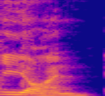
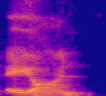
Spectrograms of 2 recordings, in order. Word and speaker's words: Aeon: You know, the book Dark Eon, and just so you know, as long as we're talking about mispronunciations, I'm going with Eon for two reasons. One is the proper Cambridge pronunciation, although most of the Gnostics whom I know personally pronounce it Aeon.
